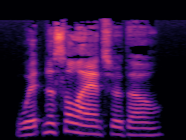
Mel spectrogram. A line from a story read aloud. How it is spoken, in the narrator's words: said Judge Taylor, just as wearily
